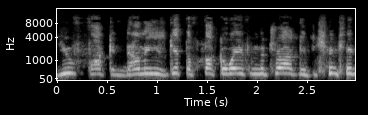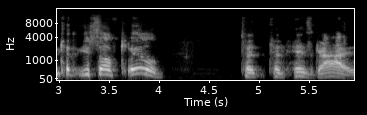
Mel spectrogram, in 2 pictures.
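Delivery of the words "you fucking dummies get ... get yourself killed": very high-pitched sergeant-style yell. Retelling how the first sergeant warned his guys away from the truck: retelling a sergeant's yell. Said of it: "the first sergeant started yelling".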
